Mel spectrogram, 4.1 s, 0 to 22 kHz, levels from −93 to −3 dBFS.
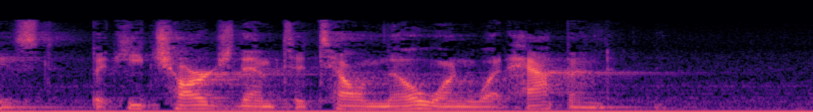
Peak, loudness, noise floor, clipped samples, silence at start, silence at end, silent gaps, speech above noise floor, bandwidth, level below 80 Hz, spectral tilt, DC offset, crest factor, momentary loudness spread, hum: -12 dBFS; -32 LUFS; -58 dBFS; under 0.1%; 0 s; 0.05 s; none; 26 dB; 10.5 kHz; -62 dBFS; -4 dB/octave; 1%; 22 dB; 11 LU; none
